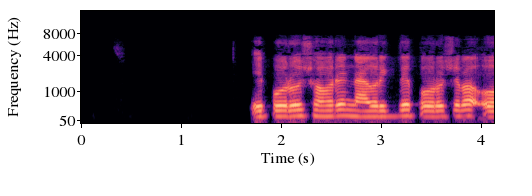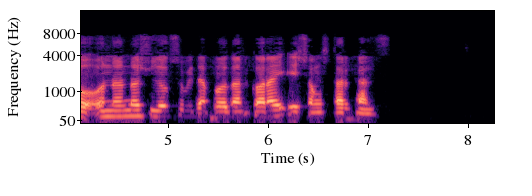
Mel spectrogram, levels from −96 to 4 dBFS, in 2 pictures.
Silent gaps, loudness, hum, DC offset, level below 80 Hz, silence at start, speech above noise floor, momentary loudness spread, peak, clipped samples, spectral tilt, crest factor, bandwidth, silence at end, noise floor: none; -16 LUFS; none; under 0.1%; -62 dBFS; 1.7 s; over 74 dB; 10 LU; 0 dBFS; under 0.1%; -6 dB/octave; 16 dB; 7.4 kHz; 1.2 s; under -90 dBFS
